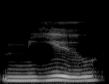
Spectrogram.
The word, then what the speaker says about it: mu: And then mu, the M and U, mu is the population mean.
